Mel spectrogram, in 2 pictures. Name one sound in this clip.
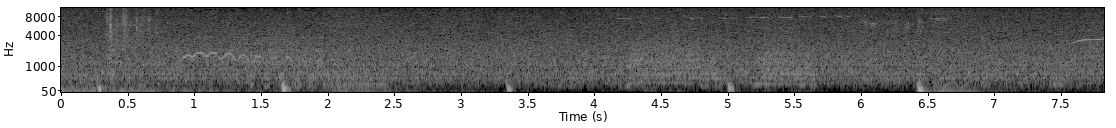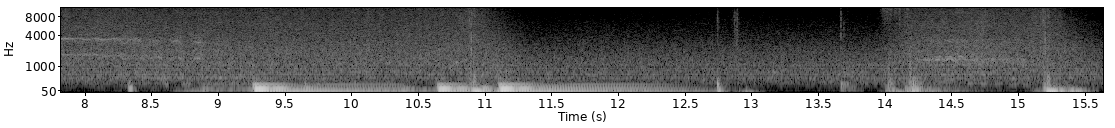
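Wind blows softly across open snow.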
